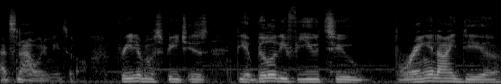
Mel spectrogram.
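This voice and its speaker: The pitch varies in an ordinary way and the pace is moderate. Music can be heard behind the voice. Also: man. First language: not English. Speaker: vlogger. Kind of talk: casual rant to camera. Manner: animated.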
